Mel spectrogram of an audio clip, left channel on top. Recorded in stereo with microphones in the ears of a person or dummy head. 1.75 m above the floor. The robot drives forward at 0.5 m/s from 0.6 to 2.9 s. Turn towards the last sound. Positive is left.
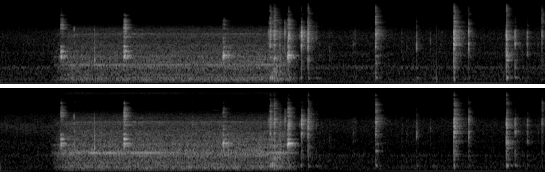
turn(degrees=20)  # may be behind; listen again after turning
